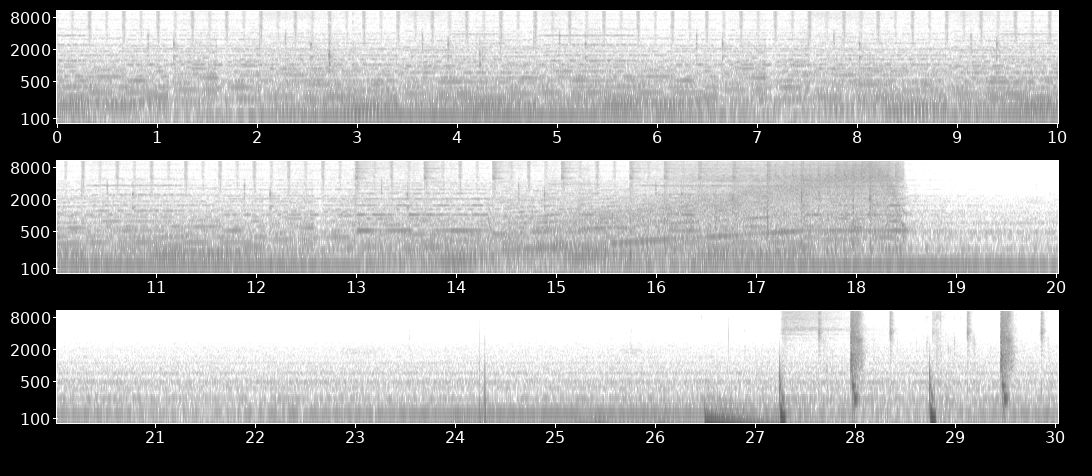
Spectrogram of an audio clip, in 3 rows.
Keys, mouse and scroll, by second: 15.7-21.5 drag, 21.5-30.0 drag.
